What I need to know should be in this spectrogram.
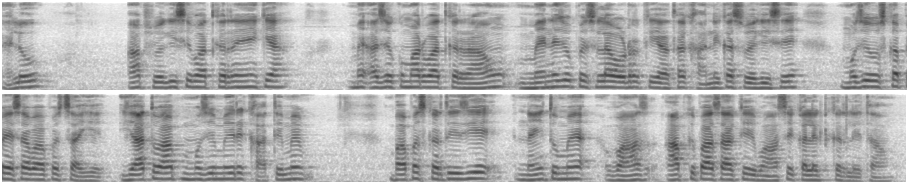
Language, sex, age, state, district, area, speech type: Hindi, male, 45-60, Rajasthan, Karauli, rural, spontaneous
